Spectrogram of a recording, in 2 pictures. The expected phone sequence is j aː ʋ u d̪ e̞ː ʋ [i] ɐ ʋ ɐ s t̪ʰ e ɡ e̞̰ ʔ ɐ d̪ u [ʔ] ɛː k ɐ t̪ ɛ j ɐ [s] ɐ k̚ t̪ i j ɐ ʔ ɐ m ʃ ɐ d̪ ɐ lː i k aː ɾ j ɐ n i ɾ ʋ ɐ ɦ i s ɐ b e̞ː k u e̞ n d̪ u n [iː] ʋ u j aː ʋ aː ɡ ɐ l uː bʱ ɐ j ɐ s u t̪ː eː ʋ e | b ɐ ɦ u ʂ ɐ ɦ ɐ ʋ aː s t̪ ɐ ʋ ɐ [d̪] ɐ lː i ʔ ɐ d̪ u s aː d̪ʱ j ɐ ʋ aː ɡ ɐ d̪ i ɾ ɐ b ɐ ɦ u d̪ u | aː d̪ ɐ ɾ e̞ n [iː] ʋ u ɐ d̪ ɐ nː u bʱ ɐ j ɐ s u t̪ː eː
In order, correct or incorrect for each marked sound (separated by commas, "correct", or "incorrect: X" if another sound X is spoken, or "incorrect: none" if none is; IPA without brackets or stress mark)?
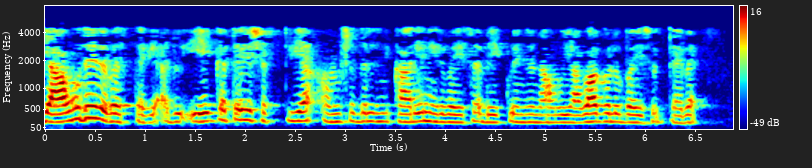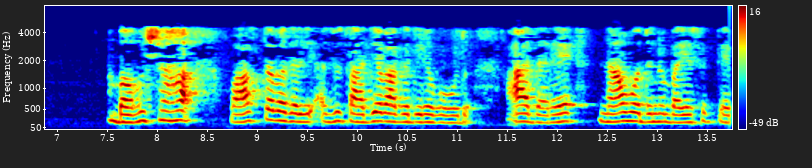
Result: incorrect: j, correct, incorrect: ʃ, incorrect: aː, correct, incorrect: aː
